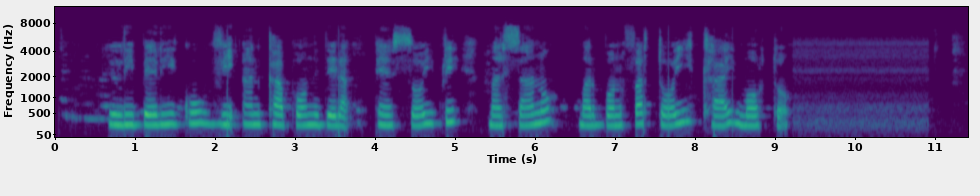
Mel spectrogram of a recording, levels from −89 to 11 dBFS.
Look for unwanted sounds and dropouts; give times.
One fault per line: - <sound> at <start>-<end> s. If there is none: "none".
none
